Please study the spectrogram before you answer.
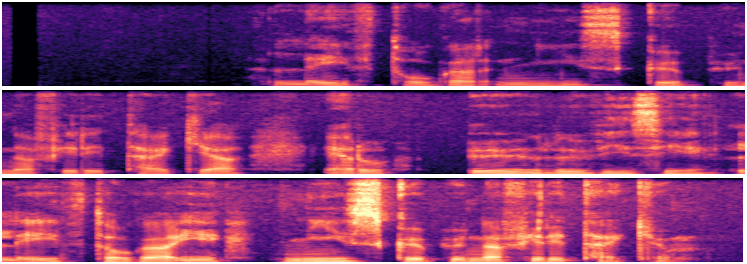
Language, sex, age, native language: Icelandic, male, 30-39, German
